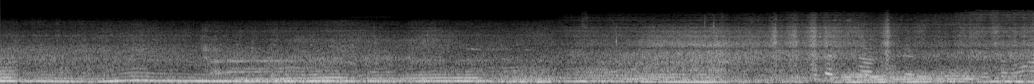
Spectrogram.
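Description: Small rally car engines rev hard and roar, rising and falling in pitch.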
